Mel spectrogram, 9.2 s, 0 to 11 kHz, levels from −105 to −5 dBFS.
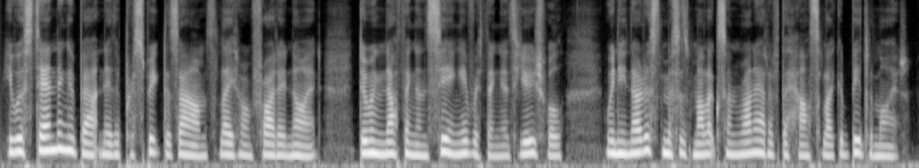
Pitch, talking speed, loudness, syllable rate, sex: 190 Hz, 210 wpm, -20 LUFS, 6.1 syllables/s, female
